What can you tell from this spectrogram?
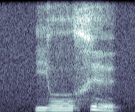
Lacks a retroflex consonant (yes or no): yes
